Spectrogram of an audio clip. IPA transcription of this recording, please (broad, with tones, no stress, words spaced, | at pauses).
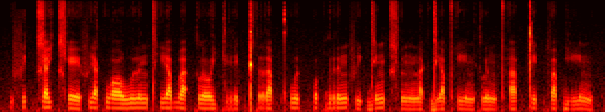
fi˦˥t̚t͡ɕa˥˩j t͡ɕʰeː˩˦fi˦˥a̯kwɔː˧ wɯː˧ntʰi˦˥a̯ ba˦˥ʔ kloː˧jkri˨˩t̚ kʰra˦˥p̚kʰwɯ˥˩k̚ po˥˩k̚rɯ˥˩ŋfi˨˩ʔ di˥˩n t͡ɕʰɯ˧ŋ na˨˩k̚di˧a̯pʰiː˨˩nklɯ˨˩ŋ pʰa˥˩p̚ ti˥˩t̚fa˥˩p̚ ji˥˩n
